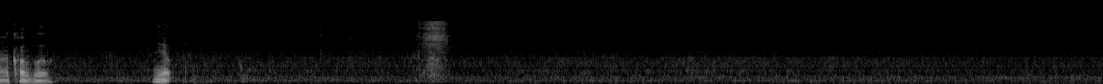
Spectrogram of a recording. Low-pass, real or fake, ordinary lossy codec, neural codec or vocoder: none; fake; none; codec, 16 kHz, 8 kbps, FunCodec, trained on LibriTTS, 25 frames a second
